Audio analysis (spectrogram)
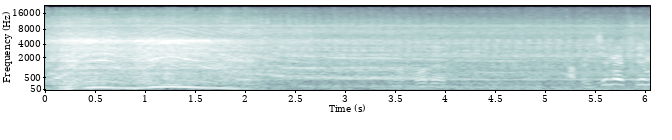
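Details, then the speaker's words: VAZ 8-valve engine revving with a dull repeated knock; the crankshaft pulley key had sheared and the damper rotated fully, wearing one spot; the engine also stopped revving. "Вот такая спонка. Ее отломала. Провернулся демпфер, как видно, вот он. Полностью повернулся. Ну и она перестала газовать. Она же и стучала."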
